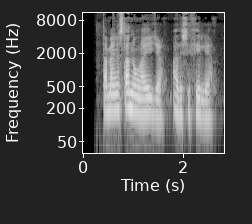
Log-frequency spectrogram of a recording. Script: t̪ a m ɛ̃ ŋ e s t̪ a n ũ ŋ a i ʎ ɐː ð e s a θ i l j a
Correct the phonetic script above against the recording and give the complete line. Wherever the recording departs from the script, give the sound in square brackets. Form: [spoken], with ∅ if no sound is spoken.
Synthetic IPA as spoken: t̪ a m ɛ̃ ŋ e s t̪ a n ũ ŋ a i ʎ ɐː ð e s [i] θ i l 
